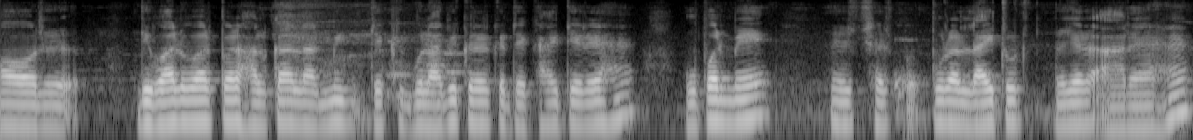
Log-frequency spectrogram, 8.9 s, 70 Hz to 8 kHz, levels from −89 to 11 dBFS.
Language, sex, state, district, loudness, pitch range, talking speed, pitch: Hindi, male, Bihar, Katihar, -19 LUFS, 125-135 Hz, 140 wpm, 130 Hz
